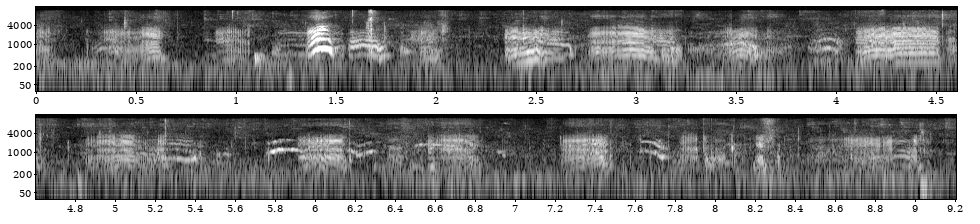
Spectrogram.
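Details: Puppies thirteen days old drinking their mother's milk utter scattered high whimpers and short squeaky cries, with one sharper yelp early on, over faint background shuffling.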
